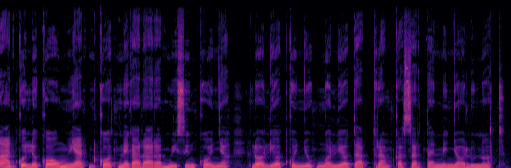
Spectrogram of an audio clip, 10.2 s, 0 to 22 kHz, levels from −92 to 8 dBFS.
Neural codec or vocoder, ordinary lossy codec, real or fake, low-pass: none; none; real; none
